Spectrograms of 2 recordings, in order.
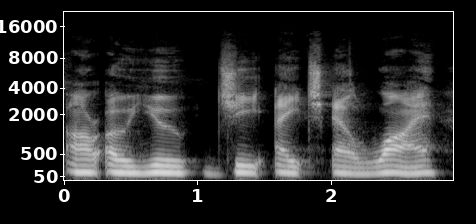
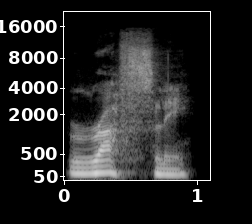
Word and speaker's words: roughly: approximately that number roughly be careful of the pronunciation of roughly the spelling is ro ug h ly but the pronunciation roughly roughly 16 in the class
